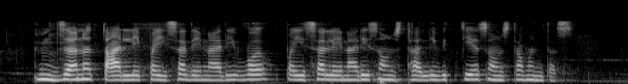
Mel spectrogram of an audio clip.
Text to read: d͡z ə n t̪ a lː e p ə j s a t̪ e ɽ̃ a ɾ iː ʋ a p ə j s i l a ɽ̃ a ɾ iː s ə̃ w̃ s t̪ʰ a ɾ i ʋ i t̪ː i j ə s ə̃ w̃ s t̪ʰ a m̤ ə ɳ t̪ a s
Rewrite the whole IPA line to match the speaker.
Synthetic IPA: d͡z ə n t̪ a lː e p ə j s a d̪ e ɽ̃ a ɾ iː ʋ ə p ə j s a l e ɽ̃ a ɾ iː s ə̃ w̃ s t̪ʰ a l i ʋ i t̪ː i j ə s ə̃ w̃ s t̪ʰ a m̤ ə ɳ t̪ a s

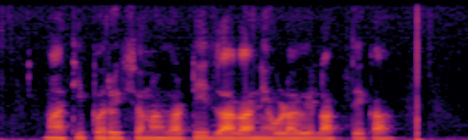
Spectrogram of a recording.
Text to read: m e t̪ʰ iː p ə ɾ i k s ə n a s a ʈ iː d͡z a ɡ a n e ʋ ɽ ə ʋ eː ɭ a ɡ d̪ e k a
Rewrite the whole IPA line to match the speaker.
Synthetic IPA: m a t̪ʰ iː p ə ɾ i k ʂ ə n a s a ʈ iː d͡z a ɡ a n e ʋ ɽ a ʋ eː l a ɡ t̪ e k a

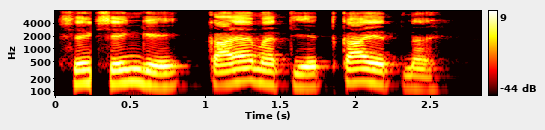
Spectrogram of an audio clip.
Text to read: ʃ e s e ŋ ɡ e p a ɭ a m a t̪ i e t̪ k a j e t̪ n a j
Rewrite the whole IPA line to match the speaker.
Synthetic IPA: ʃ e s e ŋ ɡ e k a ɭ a m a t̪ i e t̪ k a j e t̪ n a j

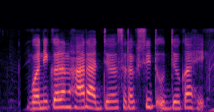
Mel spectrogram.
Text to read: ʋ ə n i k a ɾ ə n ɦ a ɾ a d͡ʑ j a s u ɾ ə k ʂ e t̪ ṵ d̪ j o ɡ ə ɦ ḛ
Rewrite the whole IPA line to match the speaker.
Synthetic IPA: ʋ ə n i k ə ɾ ə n ɦ a ɾ a d͡ʑ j ə s u ɾ ə k ʂ i t̪ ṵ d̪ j o ɡ a ɦ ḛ

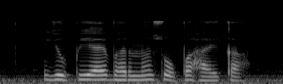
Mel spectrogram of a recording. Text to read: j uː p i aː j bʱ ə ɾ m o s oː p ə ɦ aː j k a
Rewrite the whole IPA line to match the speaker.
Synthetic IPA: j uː p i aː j bʱ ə ɾ n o s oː p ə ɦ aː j k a

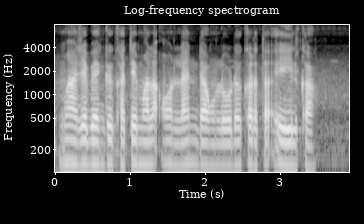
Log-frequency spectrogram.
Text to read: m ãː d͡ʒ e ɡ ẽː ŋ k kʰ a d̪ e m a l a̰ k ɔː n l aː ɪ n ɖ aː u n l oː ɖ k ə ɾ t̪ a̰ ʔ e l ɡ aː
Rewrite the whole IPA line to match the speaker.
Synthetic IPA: m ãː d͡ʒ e b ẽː ŋ k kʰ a t̪ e m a l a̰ ʔ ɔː n l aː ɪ n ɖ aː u n l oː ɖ k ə ɾ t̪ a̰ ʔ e l k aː

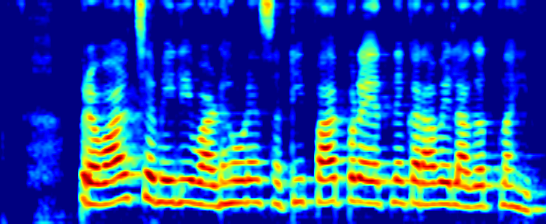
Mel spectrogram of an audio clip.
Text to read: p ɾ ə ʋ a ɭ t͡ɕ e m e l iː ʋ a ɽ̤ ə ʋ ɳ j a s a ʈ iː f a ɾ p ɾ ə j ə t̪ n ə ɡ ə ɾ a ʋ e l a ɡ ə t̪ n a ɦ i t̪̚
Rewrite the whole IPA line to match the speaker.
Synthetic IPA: p ɾ ə ʋ a ɭ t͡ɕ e m e l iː ʋ a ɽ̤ ə ʋ ɳ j a s a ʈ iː f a ɾ p ɾ ə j ə t̪ n ə k ə ɾ a ʋ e l a ɡ ə t̪ n a ɦ i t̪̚

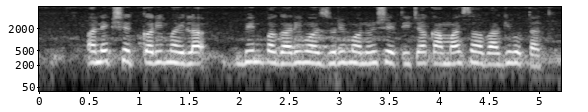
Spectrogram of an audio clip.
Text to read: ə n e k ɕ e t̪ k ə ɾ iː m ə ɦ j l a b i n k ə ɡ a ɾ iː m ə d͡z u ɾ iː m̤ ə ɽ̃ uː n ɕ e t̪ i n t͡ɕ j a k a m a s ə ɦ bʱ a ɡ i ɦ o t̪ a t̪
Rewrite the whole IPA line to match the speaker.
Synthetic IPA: ə n e k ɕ e t̪ k ə ɾ iː m ə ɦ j l a b i n p ə ɡ a ɾ iː m ə d͡z u ɾ iː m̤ ə ɽ̃ uː n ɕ e t̪ i t͡ɕ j a k a m a s ə ɦ bʱ a ɡ iː ɦ o t̪ a t̪

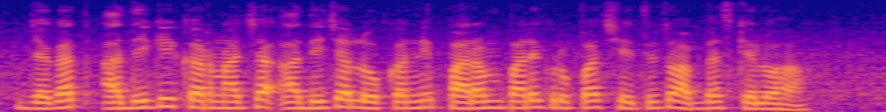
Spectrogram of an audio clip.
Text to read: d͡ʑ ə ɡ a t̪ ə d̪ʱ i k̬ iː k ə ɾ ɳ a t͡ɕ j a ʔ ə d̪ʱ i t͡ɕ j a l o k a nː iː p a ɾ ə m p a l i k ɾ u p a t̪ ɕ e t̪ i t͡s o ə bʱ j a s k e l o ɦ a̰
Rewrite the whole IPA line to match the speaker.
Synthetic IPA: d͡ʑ ə ɡ a t̪ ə d̪ʱ i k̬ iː k ə ɾ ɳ a t͡ɕ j a ʔ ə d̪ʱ i t͡ɕ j a l o k a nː iː p a ɾ ə m p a ɾ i k ɾ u p a t̪ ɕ e t̪ i t͡s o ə bʱ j a s k e l o ɦ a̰

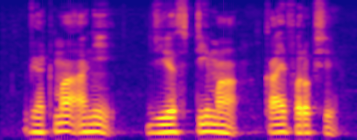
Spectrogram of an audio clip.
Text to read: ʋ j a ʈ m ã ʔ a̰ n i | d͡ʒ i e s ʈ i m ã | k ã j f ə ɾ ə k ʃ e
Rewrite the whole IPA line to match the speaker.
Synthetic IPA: ʋ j a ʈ m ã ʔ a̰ n i | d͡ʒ i e s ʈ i m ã | k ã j f ə ɾ ə k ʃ e

